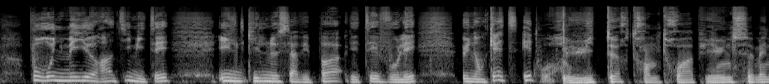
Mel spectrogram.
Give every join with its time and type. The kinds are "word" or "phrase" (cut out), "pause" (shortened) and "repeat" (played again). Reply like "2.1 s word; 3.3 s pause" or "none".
2.4 s word; 3.5 s word; 5.3 s word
